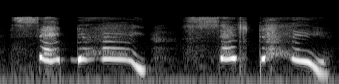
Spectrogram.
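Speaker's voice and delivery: high-pitched drawn-out holler through the floor; imitating sister's scream. Sister calling down from the floor above, screaming. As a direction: mimic her shrieking call from upstairs. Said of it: "she's screaming my name".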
